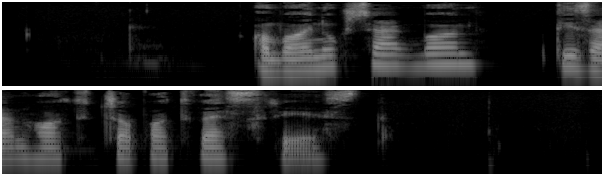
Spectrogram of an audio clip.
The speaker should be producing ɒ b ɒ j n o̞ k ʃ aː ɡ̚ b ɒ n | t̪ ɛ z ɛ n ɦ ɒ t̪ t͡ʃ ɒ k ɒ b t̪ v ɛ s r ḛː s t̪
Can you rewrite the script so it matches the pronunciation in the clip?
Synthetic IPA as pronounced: ɒ b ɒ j n o̞ k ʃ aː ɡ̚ b ɒ n | t̪ i z ɛ n ɦ ɒ t̪ t͡ʃ ɒ p ɒ t̪ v ɛ s r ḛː s t̪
